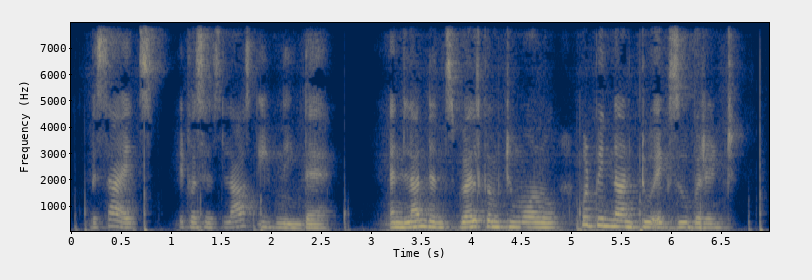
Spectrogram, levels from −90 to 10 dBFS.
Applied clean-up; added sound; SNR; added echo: none; Walk, footsteps; 19 dB; none.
